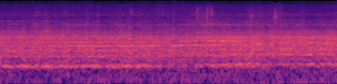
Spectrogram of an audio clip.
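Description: Yoto Lion cargo e-bike running on throttle alone, its torquey hub motor giving a steady low hum with a tonal whine over continuous rolling road noise, close and even throughout.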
